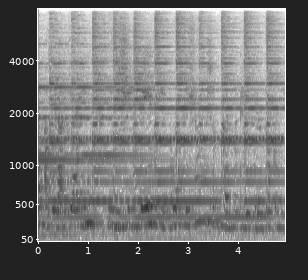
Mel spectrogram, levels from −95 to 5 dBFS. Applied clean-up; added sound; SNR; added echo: none; Church bell; -2 dB; reverberation time 0.7 s.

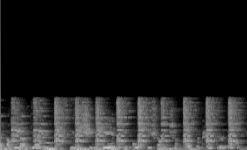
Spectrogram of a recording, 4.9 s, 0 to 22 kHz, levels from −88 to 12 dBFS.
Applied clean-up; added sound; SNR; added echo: classical method WPE with log-MMSE.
